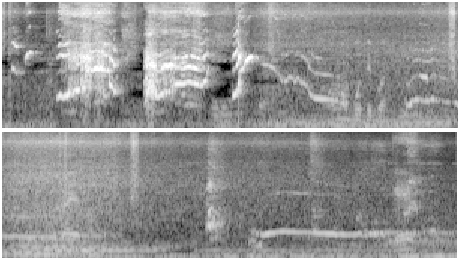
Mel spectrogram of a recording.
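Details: A Dachshund at a stud service in Asingan, Pangasinan, gives a few sharp yelps, then long, high, wavering cries, with people talking nearby.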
